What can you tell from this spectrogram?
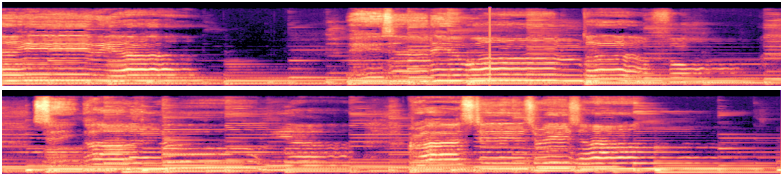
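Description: Acoustic guitar with a capo, played in sustained chords under a man's solo singing voice, performing a worship song. Near the end the singing stops and the guitar rings on alone.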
